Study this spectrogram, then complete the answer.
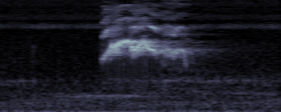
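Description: A pet bird lets out a single bright chirp, a short whistled tweet rising clearly out of a quiet room, close and fairly loud.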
